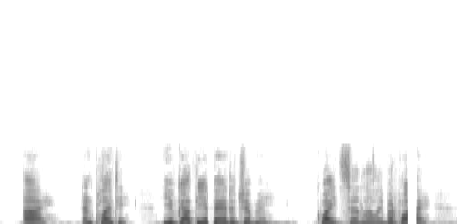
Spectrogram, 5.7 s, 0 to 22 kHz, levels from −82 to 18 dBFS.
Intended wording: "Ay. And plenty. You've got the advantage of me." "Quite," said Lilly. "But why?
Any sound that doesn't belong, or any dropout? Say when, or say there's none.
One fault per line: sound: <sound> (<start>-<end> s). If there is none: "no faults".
sound: dropout (2.6-2.7 s)
sound: dropout (5.1-5.2 s)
